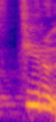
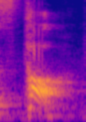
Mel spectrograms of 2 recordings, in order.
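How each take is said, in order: First: It is said as two syllables, 'sti-reu'. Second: It is said as one syllable, 'ster'. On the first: The speaker calls it wrong. "스티르 이렇게 읽으면 안 되고" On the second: The speaker calls it right. "이건 스터"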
